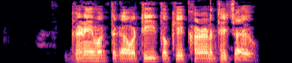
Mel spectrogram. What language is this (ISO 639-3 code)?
snd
